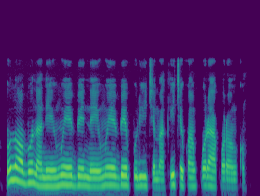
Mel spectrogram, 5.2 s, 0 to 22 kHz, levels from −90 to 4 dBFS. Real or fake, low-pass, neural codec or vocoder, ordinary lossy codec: real; 7.2 kHz; none; none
